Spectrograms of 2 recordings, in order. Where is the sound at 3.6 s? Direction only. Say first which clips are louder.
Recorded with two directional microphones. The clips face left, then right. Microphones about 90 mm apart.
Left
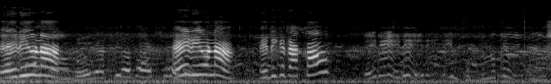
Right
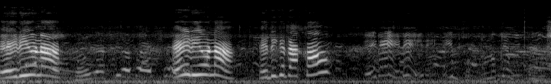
Left 1 dB; 25° left (ahead or behind).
